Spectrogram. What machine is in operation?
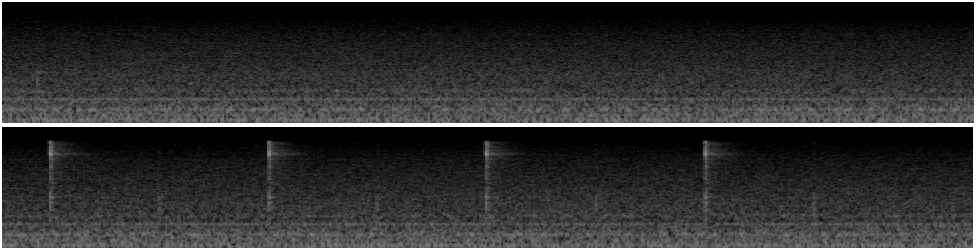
valve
